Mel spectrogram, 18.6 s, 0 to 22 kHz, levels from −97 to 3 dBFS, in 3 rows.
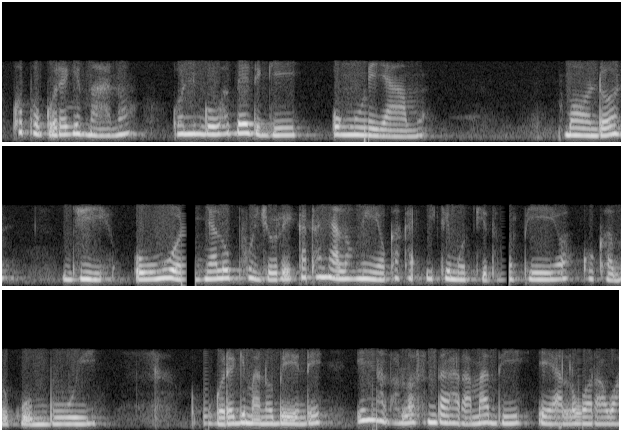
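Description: A telephone-band speech recording with packet loss and pitch repetition: gaps at 3.62, 14.4, 16.08 and 18.14 s (40 ms each), 11.18 s (80 ms) and 7.98 s (140 ms) get bridged by a repeated, buzzy pitch period, with the longest one fading into silence before the speech returns. The durations fit lost 20 ms packets.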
